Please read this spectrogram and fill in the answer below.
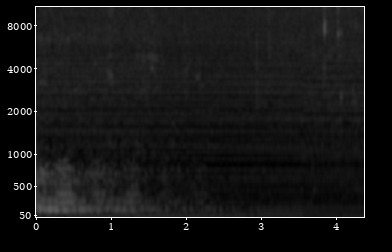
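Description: The last of a reciter's long held note of Quran recitation dies away through the public-address system in the first second or so, leaving a steady electrical mains hum from the sound system.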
